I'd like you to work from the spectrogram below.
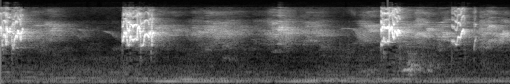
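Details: Young lovebird practising song: a few loud, harsh squawking bursts about a second apart, linked by softer wheezy buzzing notes.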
